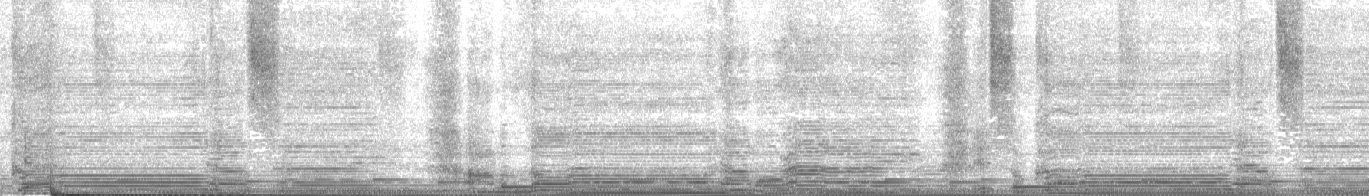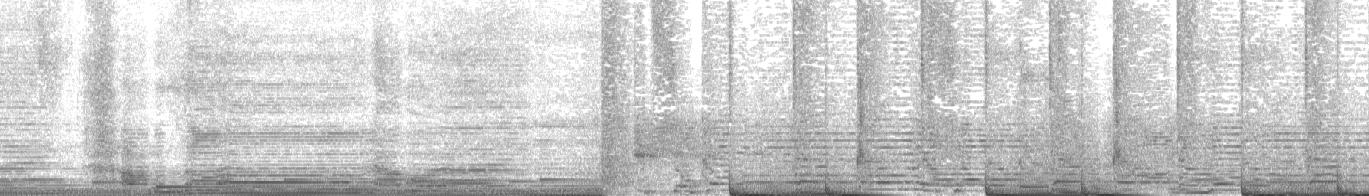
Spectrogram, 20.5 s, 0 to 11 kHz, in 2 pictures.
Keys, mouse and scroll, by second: 0.2-3.3 typing, 5.6 e, 6.4 ctrl+z, 6.6 ctrl+z, 7.4 s, 11.7-12.6 shift+middle drag, 12.6 e, 13.5 s, 15.4 s, 18.8 e, 19.4 s.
